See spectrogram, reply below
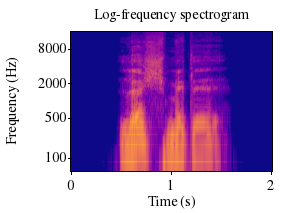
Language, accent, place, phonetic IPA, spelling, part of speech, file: German, Germany, Berlin, [ˈlœʃˌmɪtl̩], Löschmittel, noun, De-Löschmittel.ogg
- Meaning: extinguishing agent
